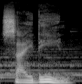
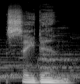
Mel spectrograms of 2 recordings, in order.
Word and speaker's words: Saidin: The male half of the true source is called Saidin, which is sometimes pronounced as Saidin.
